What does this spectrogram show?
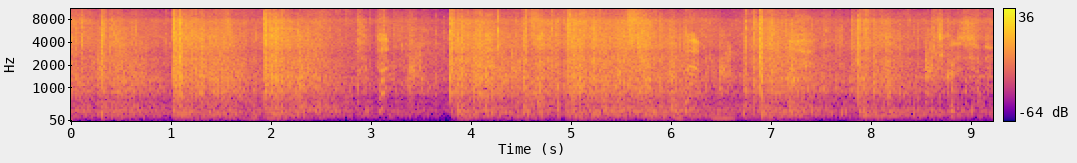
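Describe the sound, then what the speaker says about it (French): Explosions and gunfire in the Borderlands video game: dense, continuous bursts of blasts and crackling shots, with several sharp booms standing out, loud and close throughout. "C'est quoi les explosions?"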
